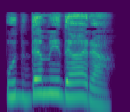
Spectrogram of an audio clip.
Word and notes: ಉದ್ದಿಮೆದಾರ: Kannada; uddimedāra

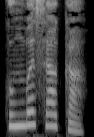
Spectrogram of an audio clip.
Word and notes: ಕುಂಬಸಾಕ: kumbasāka

